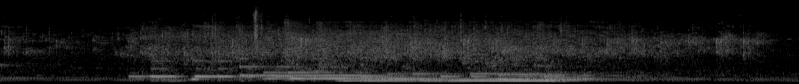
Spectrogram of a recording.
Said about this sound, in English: So I don't really know why you're clapping.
